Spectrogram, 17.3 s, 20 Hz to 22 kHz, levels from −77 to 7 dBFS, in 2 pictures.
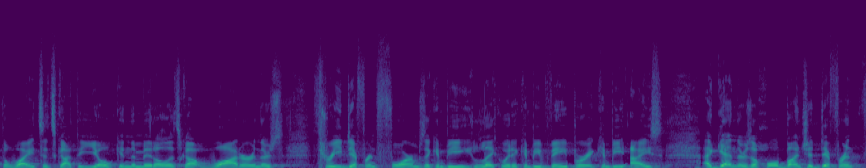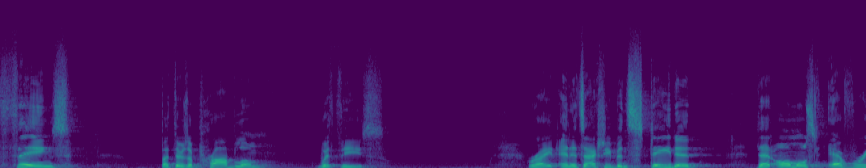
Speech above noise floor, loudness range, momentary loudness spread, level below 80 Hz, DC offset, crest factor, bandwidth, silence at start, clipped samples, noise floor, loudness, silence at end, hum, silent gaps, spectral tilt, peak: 38 dB; 4 LU; 9 LU; -80 dBFS; under 0.1%; 18 dB; 17.5 kHz; 0 s; under 0.1%; -69 dBFS; -31 LUFS; 0 s; none; none; -5 dB/octave; -14 dBFS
